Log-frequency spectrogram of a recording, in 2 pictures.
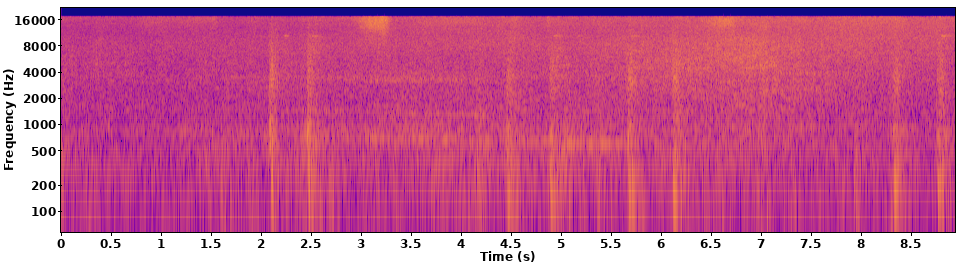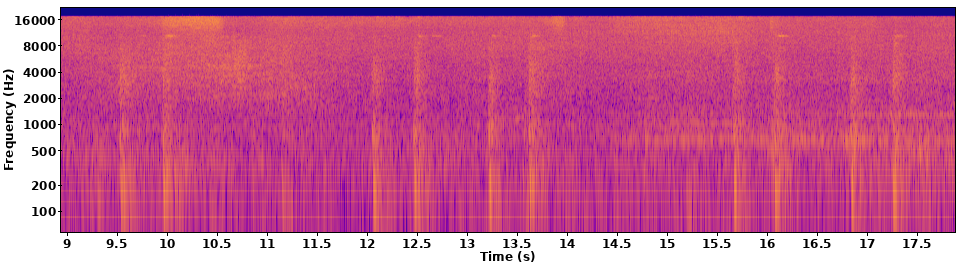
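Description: Tobu 100 series SPACIA electric train passing slowly through a station, its wheels clicking over rail joints in regular close pairs about every two seconds over a steady rumble. A faint whine rises and falls underneath.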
